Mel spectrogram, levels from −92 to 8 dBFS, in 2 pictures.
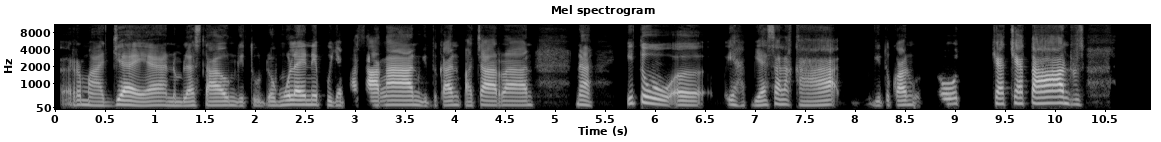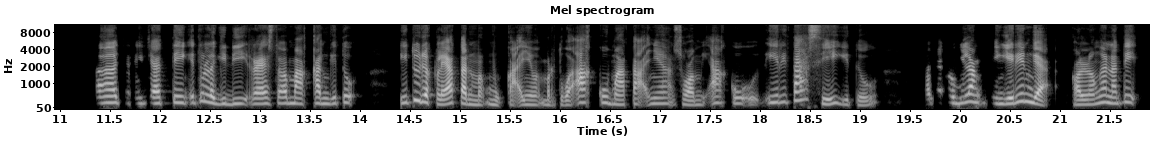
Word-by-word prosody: remaja 165 -1 -2
ya, 150 +1 0
16 150 0 -4
tahun 155 0 0
gitu, 145 - -12
udah - - -7
mulai 180 +3 +4
nih 180 - 0
punya 155 -1 -7
pasangan 170 +2 +5
gitu 145 - -14
kan, 160 +1 0
pacaran. 160 +1 +1 0.5
Nah, 175 -2 +1 0.4
itu, 235 +4 -1 0.3
eee, 165 -1 +1 0.3
yah 165 -5 -8
biasa 170 +4 -4
lah 190 - -4
Kak, 160 +3 0 0.4
gitu 155 +3 -12
kan, 170 0 +2
eee, 205 +1 -5 0.3
chat-chat-an 225 +2 +5
terus, 190 - -11 1.1
eee, 255 +1 +6
chatting 220 -1 -16
chatting, 235 +3 +1
itu 285 - -8
lagi 230 -6 +1
di 210 - -2
resto 215 +2 +2
makan 225 0 +1
gitu, 250 +4 -4 0.5
itu 255 +7 -5
udah 275 - +6
kelihatan 220 +3 +6
m - - -1
mukanya 175 0 -4
mertua 175 -1 -5
aku, 255 -1 -3
matanya, 210 +3 -1
suami 175 -2 -3
aku, - - -4 0.3
i 260 - -4
iritasi, 265 - -1
gitu. 160 +5 -11 0.5
Sampe 375 - -10
kubilang, 270 +5 +3
"Pinggirin 220 +7 +2
nggak? 240 - +5 0.2
Kalau 185 +1 0
nggak 270 +3 0
nanti" 270 0 -2
185 Hz, 150 wpm, -23 LUFS, 165-230 Hz, 1.1 s, eee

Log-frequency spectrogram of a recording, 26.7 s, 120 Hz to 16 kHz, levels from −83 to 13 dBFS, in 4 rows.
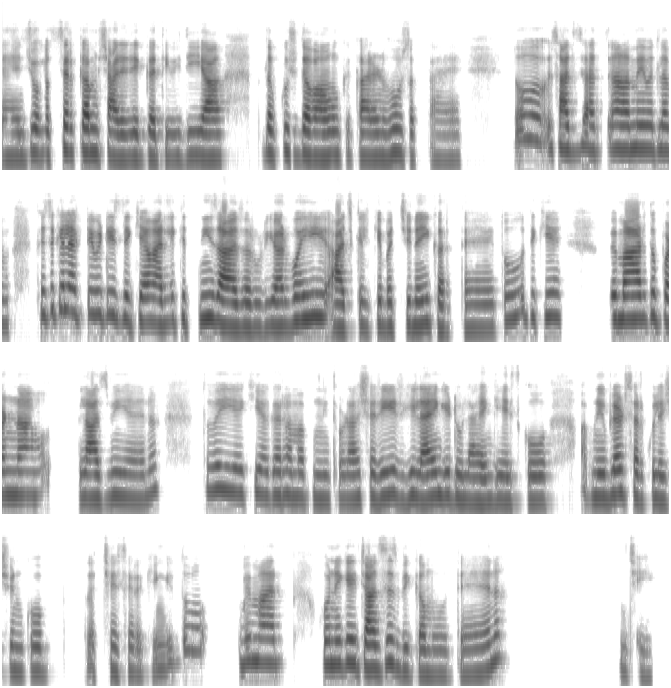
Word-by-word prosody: हैं 180 0 -6
जो 200 +3 -1
अक्सर 195 +3 0
कम 205 -1 +6
शारीरिक 175 -1 +2
गतिविधि 175 +1 -3
या 175 0 +7
मतलब 190 +2 -6
कुछ 205 -3 -5
दवाओं 185 -1 +4
के - - -17
कारण 180 0 -1
हो 200 - 0
सकता 175 -2 -12
है। 170 0 -12 0.6
तो 290 -6 -2
साथ 220 -1 +4
ही 210 - -10
साथ 220 -1 -3
अ, - - -1
हमें 225 0 +2
मतलब 215 -1 -2 0.3
फिजिकल 305 +3 +1
एक्टिविटीज़ 265 -2 +1
देखिए 220 -1 +1
हमारे 215 -2 +5
लिए 225 - -6
कितनी 235 +3 -1
ज़्यादा 200 -4 +9
ज़रूरी 185 +1 -4
है 195 - +5
और 195 - +4
वही 245 +2 +4 0.2
आजकल 185 +1 -8
के 200 - -1
बच्चे 195 +1 -4
नहीं 200 +2 +2
करते 175 +1 -6
हैं। 180 0 -5
तो 235 +3 -3
देखिए 250 +1 -4 0.5
बीमार 235 0 +8
तो 255 - -1
पड़ना 210 -1 +3 0.5
लाजमी 195 +1 +1
है, 190 -1 -6
है 190 - -7
ना? 225 +4 -8 0.5
तो 235 - -10
वही 245 -1 -1
है 225 -1 -2
कि 225 +1 -9
अगर 210 0 -4
हम 200 -1 -3
अपनी 190 -1 -7
थोड़ा 190 0 -2
शरीर 195 +2 -1
हिलाएँगे, 205 +1 +4
ढुलाएँगे 180 -2 -3
इसको, 180 +1 -5 0.4
अपनी 200 0 -2
ब्लड 215 +2 +3
सर्कुलेशन 190 -1 -4
को 190 +1 -5 0.5
अच्छे 190 -1 -8
से 185 +2 -10
रखेंगे, 180 +3 -10
तो 335 +7 -10 0.3
बीमार 240 -1 0 0.4
होने 225 0 +1
के 235 0 +3
चाँसेस 205 +2 +4
भी 190 -2 -5
कम 175 0 -3
होते 170 -1 -10
हैं, 175 +1 -6
है 200 - -1
ना। 265 +4 -4 1.2
जी। 170 -2 -15
200 Hz, 180 wpm, -24 LUFS, 185-225 Hz, 1.2 s, ज़्यादा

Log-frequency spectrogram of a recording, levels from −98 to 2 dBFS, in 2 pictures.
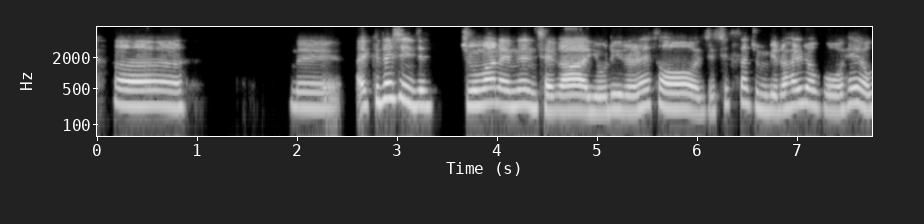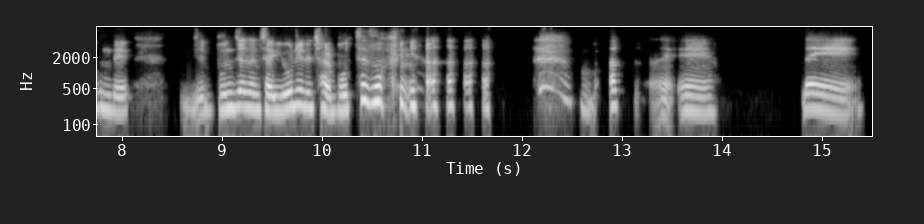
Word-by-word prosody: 아 230 -2 +3 1.0
네. 215 -3 -4
아이 210 - +2
그 275 +4 -3
대신 320 -2 +4
이제 230 -1 0 0.3
주말에는 235 -1 +3
제가 190 -2 +4
요리를 185 +2 -1
해서 205 -5 +3
이제 180 +1 -11
식사 250 +7 -5
준비를 195 -3 -2
하려고 225 -6 -1
해요. 245 -5 0
근데 185 -4 -3 0.5
이제 165 - -10
문제는 210 +1 0
제가 190 -2 +2
요리를 215 +3 +1
잘 210 -4 +2
못해서 270 +10 +2 0.2
그냥 235 -3 0 1.9
앗. 230 +1 -1 0.6
예예. 180 -1 -4 0.9
네. 185 -6 +1
210 Hz, 210 characters per minute, -16 LUFS, 190-235 Hz, 1.9 s, 대신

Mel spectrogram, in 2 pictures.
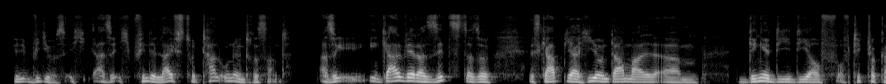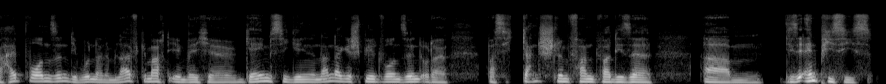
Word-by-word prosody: Vi 125 -3 -5
Videos. 110 -11 -6
Ich - - -17
äh, - - -13
also, - - -7
ich - - -15
finde 145 -2 -1
Lives 125 +7 -1
total 170 +1 -7
uninteressant. 115 -8 -5 0.3
Also 120 +4 -1
e 160 +3 -8
egal, 150 +4 +2
wer 160 0 +8
da 135 -3 +6
sitzt. 170 +7 -2
Also, 120 -1 +2 0.4
es 120 - -7
gab 135 +3 +1
ja 140 -3 +6
hier 145 +5 +3
und 130 -2 0
da 130 0 +3
mal, 115 -3 0
ähm, 105 -3 -5 0.4
Dinge, 130 +7 +3
die 120 -1 -2
die 115 +2 +1
auf 110 -1 -5
auf - - -11
TikTok - - -5
gehyped 145 +3 -3
worden 140 -1 +5
sind. 145 0 -1
Die 115 - -2
wurden 120 +2 +1
dann 110 - -1
im 100 0 -3
Live 145 +9 -1
gemacht. 130 -3 -1
Irgendwelche 105 -3 -2
Games, 135 +6 +2
die 125 - -3
gegeneinander 115 +6 +2
gespielt 125 -1 0
worden 120 0 +3
sind 125 +2 +3
oder 105 -4 -3 0.4
was - - -5
ich - - -18
ganz 145 +4 -2
schlimm 135 -2 +2
fand, 125 -1 +1
war 115 - +5
diese 110 -2 +2 0.5
ähm, 100 -4 0 0.3
diese 120 - +5
NPCs. 130 - +2
120 Hz, 195 wpm, -24 LUFS, 110-140 Hz, 0.5 s, wer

